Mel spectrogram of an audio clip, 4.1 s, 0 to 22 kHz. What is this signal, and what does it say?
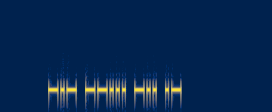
Morse code, heard as a keyed tone, about 25 wpm, 700 Hz. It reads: K7DA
